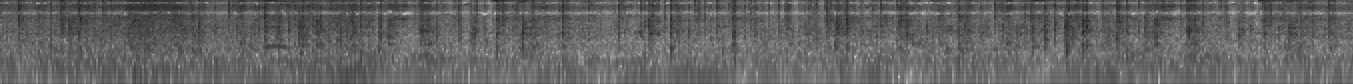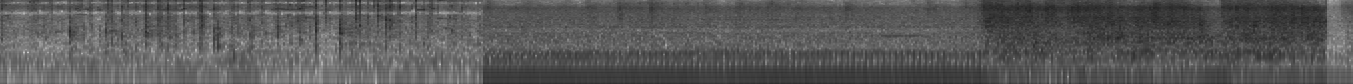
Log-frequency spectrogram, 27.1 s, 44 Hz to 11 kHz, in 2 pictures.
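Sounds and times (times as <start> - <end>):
wood chipper engine drone: 18.4 - 27.0.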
